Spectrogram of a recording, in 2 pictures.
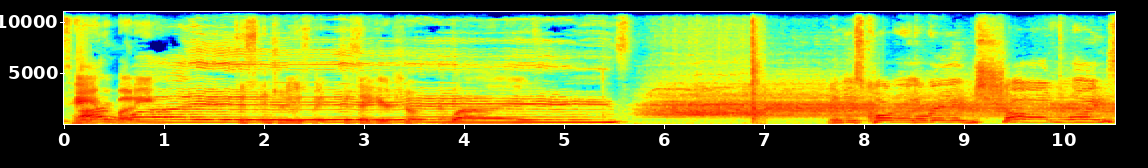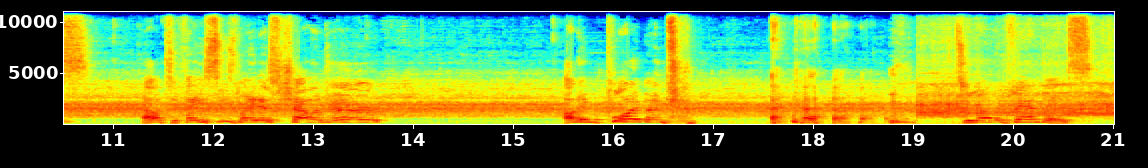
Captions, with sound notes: Hey everybody. IWeiss.... Just introduce me. Just say here's Shaun. [applause sound] In this corner of the ring Shaun Weiss. Out to face his latest challenger: Unemployment! It's your loving fanbase.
